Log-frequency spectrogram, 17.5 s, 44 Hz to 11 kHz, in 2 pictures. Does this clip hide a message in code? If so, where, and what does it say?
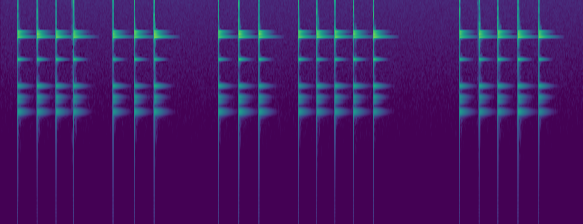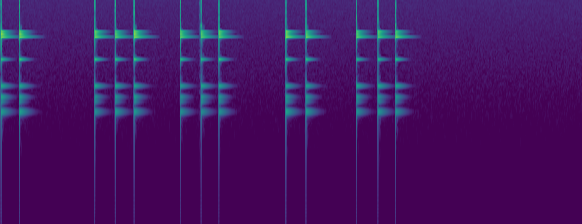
Yes: tap code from 0.3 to 15.1 s, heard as taps on a metal pipe, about 4 knocks a second. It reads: SPWNH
